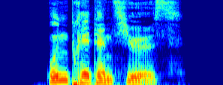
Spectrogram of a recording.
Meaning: unpretentious
- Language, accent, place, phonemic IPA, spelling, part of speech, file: German, Germany, Berlin, /ˈʊnpʁɛtɛnˌt͡sɪ̯øːs/, unprätentiös, adjective, De-unprätentiös.ogg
